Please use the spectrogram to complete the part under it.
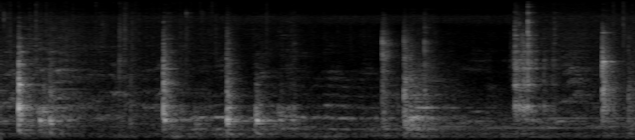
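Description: Raisins and other ingredients fry in a pan for rice kheer, with a low sizzle under repeated sharp spoon scrapes and clinks against the metal pan, about a dozen strikes spaced unevenly.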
